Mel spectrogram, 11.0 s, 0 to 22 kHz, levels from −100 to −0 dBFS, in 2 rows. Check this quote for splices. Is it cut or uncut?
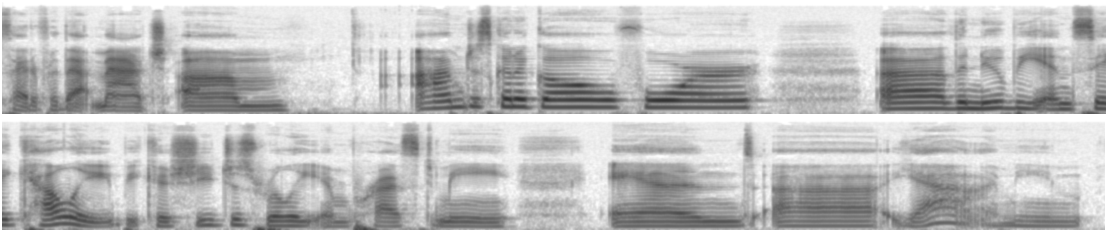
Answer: uncut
